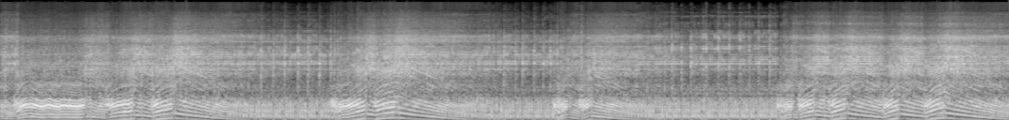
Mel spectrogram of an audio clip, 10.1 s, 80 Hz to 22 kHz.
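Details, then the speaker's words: Husqvarna 440 chainsaw that wouldn't rev up, after clearing trash from the carburetor jet, test run with a freshly sharpened chain. Picks up cleanly and revs high repeatedly, dropping back smoothly each time with no bogging; two-stroke running normally now. "Got a little slack in the chain on the test run there, but other than that, she's good to go."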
